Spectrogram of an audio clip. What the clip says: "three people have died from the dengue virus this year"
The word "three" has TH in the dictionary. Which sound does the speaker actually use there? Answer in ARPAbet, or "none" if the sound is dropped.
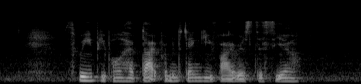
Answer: TH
